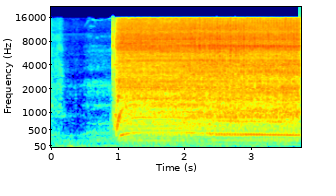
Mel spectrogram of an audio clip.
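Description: A battery press tool whirs steadily as its jaws squeeze a pipe fitting.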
